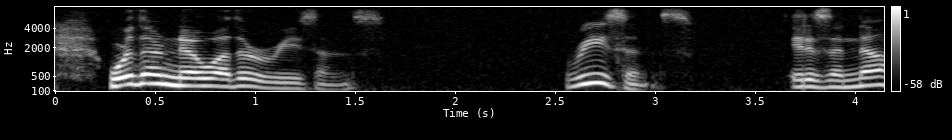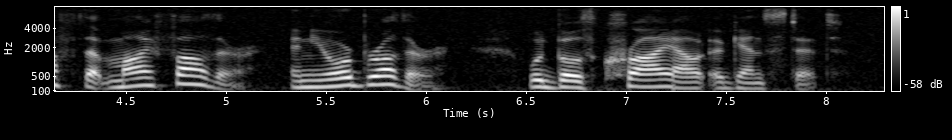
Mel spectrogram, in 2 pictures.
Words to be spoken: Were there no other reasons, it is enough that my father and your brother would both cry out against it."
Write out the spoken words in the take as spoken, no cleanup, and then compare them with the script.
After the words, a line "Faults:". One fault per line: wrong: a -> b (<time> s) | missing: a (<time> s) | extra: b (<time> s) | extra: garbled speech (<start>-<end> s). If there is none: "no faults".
Were there no other reasons reasons, it is enough that my father and your brother would both cry out against it."
Faults:
extra: reasons (2.5 s)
